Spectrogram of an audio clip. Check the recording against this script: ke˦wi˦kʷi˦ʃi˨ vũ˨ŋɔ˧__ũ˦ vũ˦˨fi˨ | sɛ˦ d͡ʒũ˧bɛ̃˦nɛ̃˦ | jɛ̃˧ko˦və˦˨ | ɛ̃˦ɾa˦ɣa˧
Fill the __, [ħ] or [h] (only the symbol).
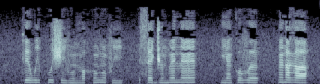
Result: h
